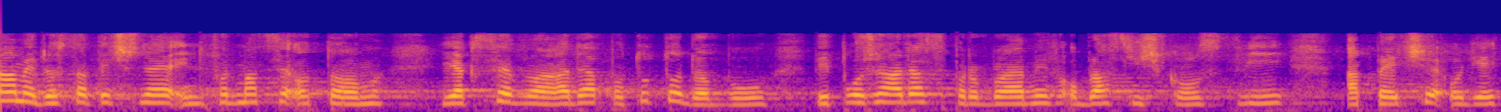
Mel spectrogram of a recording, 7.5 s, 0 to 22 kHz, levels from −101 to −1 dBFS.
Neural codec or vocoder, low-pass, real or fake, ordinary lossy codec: vocoder, 44.1 kHz, 128 mel bands, Pupu-Vocoder; 7.2 kHz; fake; AAC, 32 kbps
